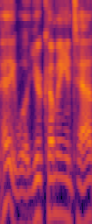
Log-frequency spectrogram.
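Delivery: normal talking voice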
